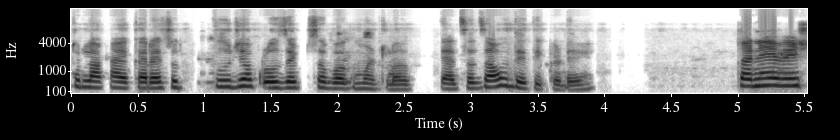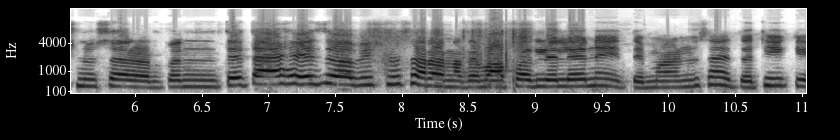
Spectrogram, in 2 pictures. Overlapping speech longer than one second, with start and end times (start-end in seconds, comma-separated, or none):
none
